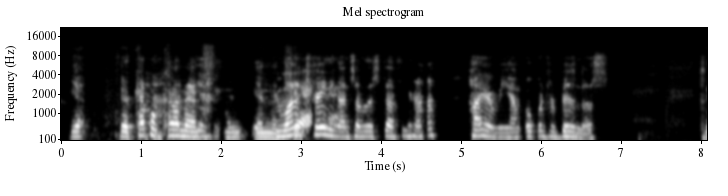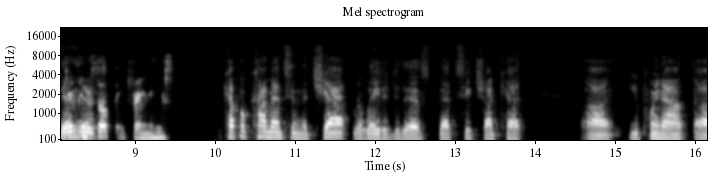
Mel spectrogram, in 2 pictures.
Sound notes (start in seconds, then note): 4.1 laughing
